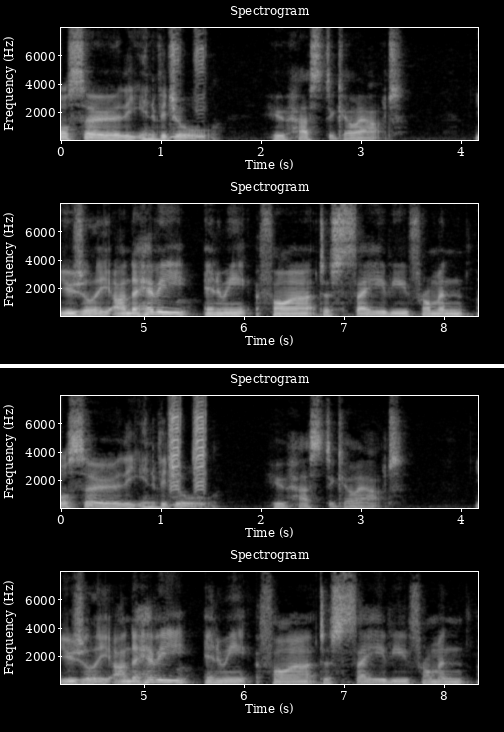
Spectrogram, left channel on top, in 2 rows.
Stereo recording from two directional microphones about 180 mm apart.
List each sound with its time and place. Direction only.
0.0 s speech: 40° left (ahead or behind)
2.1 s speech: 35° left (ahead or behind)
